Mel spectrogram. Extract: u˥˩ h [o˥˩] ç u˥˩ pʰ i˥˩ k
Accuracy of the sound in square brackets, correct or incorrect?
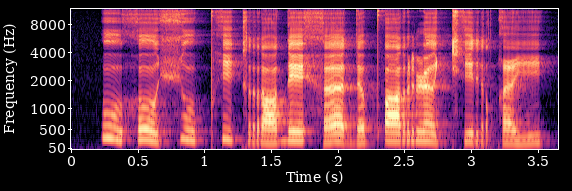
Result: correct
